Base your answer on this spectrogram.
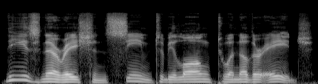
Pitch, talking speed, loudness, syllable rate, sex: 120 Hz, 150 wpm, -19 LUFS, 5.2 syllables/s, male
